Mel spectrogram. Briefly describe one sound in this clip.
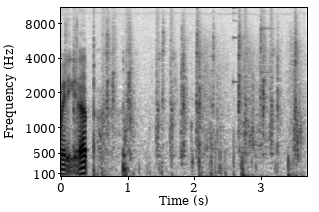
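Slimes squelch as they bounce around.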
